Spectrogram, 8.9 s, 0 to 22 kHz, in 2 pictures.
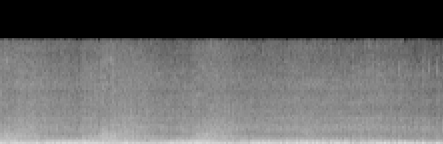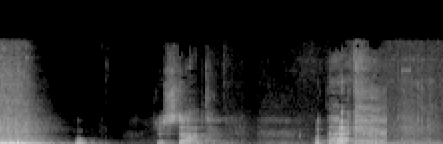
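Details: Rebuilt 2001 Yamaha WR250F street-legal single-cylinder that would not restart after being shut off. It fires on the kickstart, revs raggedly for a few seconds, then dies. Owner suspects the machined valves are not seating fully; not confirmed.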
